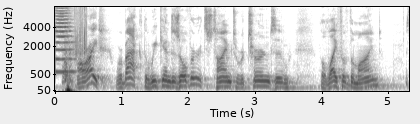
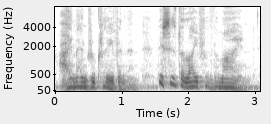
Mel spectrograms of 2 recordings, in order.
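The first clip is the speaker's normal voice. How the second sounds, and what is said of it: Quiet, cultured public-radio announcer voice. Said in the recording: “talked in an NPR voice ... speaking quietly so you think that I'm intelligent and cultured”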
